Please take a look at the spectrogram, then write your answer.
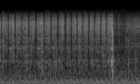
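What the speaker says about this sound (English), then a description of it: "I'll lightly polish the plastic here." Rag loaded with dried Brasso metal polish rubbed over a plastic jet aircraft model, a close, quick series of rhythmic scrubbing strokes, about a dozen passes ending in one harder swipe, with no talk.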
